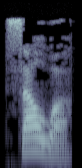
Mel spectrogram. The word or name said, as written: salwah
